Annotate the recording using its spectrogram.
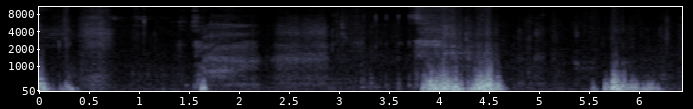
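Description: A man's heavy, effortful breathing: several hard breaths and grunts of exertion, the longest and loudest about four seconds in.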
